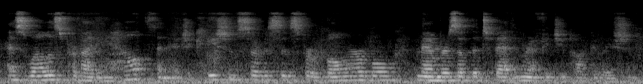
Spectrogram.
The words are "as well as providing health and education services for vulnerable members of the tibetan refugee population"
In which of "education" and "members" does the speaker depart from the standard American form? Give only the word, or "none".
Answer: none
